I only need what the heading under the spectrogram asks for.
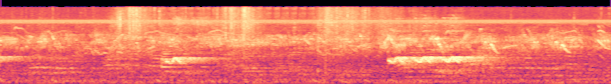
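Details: Striated babbler (Argya earlei) at its nest with eggs and chicks gives two drawn-out, nasal mid-pitched calls about two seconds apart over a faint scatter of higher chattering notes and soft background hiss.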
